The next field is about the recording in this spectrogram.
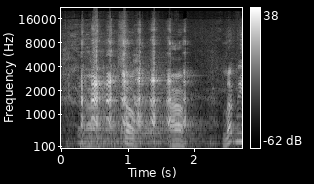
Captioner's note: everyone laughing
